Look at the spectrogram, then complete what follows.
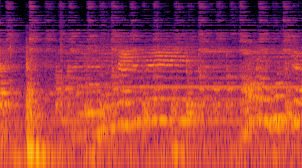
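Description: Music with singing voices holding long, sliding notes over jingling percussion, with a loud thump about half a second in.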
